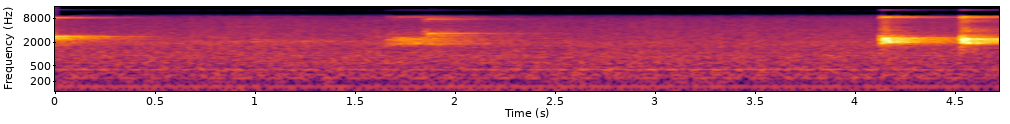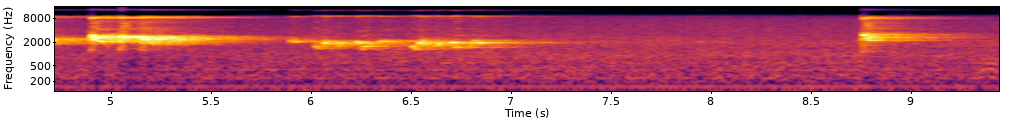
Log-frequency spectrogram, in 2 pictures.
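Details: Energetic Sooty-headed bulbul song used to coax a kept bird into answering: two soft introductory notes, then a burst of sharp, bubbling chatter over about two seconds, and a final clear note after a pause.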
